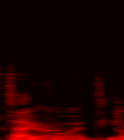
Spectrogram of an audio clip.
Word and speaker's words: Taika Waititi: Taika Waititi. – I just can't get this stuff up quick enough sometimes. – It's Taika Waititi.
